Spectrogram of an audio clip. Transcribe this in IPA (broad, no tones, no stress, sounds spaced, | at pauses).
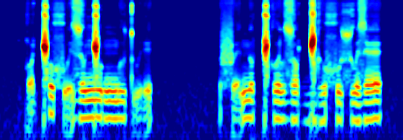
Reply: qʷ ɛ̰ ǁ u χʷ ḛ z ʊ ŋ͡ǁ o ŋ͡m ɯ tʷ ḛ | f ɛ̰ n o ǁʰ ʊ l z ɔ ɡ͡ǁ ɯ χʷ ɛ sʷ ɛ z ɛ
